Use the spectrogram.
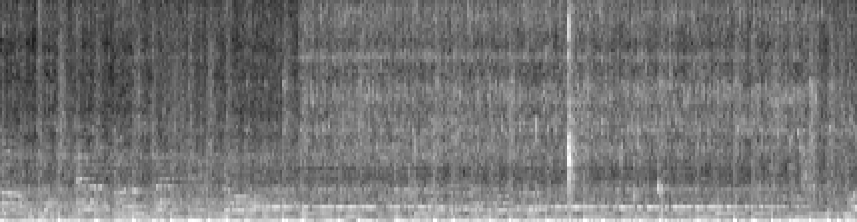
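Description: Enoki mushrooms cooking in a pan give off a steady, even sizzle and crackle that continues without a break, close and moderately loud, with no voices over it.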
